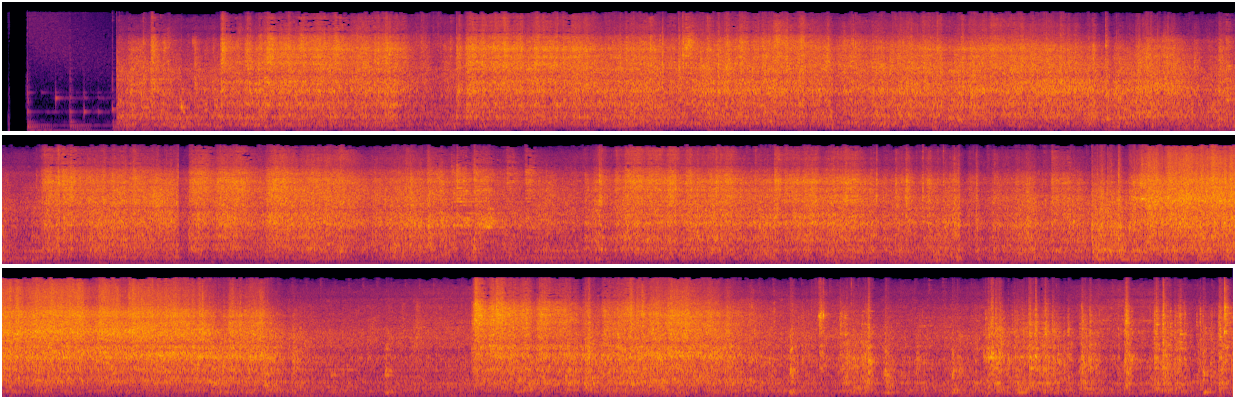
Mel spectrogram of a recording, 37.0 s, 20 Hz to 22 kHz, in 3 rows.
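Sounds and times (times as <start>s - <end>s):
excavator diesel engine: 0.3s - 36.9s
building debris grinding and crashing: 1.2s - 36.9s.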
